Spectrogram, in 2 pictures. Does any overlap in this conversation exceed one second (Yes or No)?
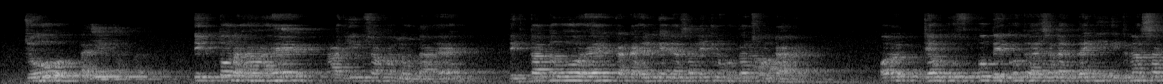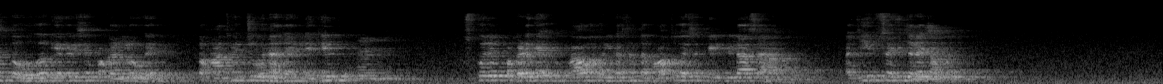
No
